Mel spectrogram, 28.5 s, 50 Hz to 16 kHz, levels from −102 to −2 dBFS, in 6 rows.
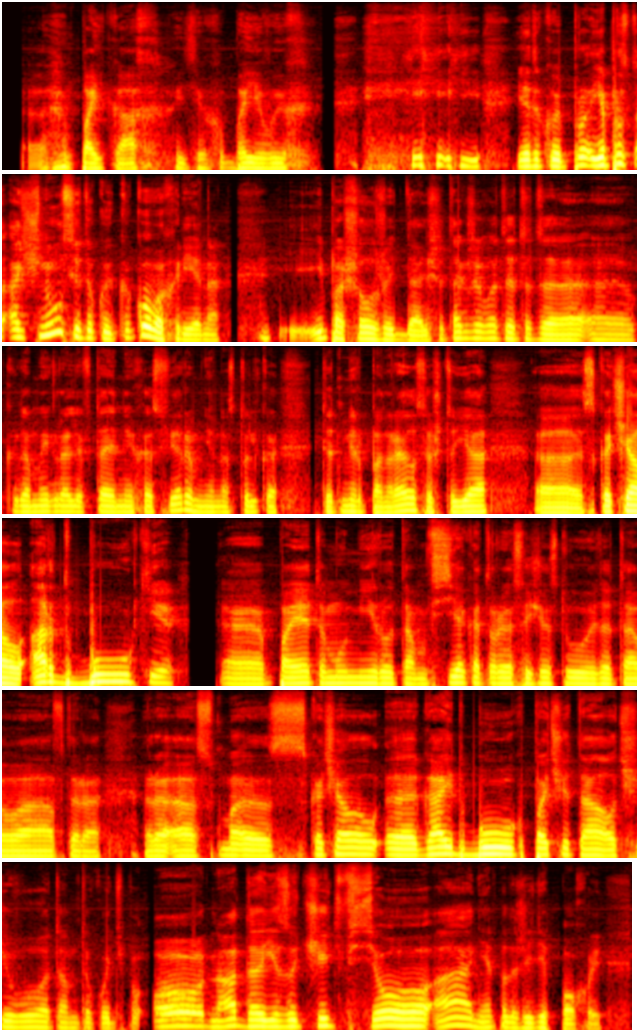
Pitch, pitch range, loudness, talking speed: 120 Hz, 110-140 Hz, -20 LUFS, 120 wpm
